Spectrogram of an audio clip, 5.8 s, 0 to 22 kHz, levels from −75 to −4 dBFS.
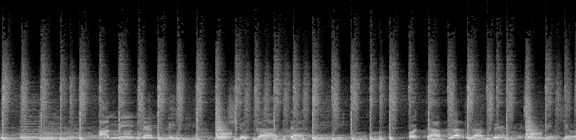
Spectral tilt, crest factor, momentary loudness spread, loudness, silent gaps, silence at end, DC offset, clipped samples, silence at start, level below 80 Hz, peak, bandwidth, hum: -3.5 dB/octave; 16 dB; 4 LU; -19 LUFS; none; 0 s; under 0.1%; under 0.1%; 0 s; -36 dBFS; -2 dBFS; over 20 kHz; none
